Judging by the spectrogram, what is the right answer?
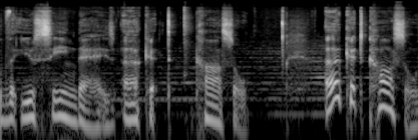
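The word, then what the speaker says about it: Urquhart: um that castle that you're seeing there is erket Castle spelled with a Q as you can see it's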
